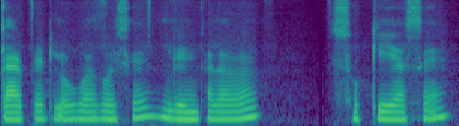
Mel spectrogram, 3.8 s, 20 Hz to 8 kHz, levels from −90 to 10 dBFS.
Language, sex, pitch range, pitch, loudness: Assamese, male, 130-150 Hz, 135 Hz, -22 LUFS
